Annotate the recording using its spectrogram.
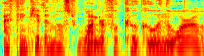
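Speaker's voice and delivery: hushed whisper. Doris bending close to the cuckoo clock's little door, whispering to it. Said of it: "she whispered".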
